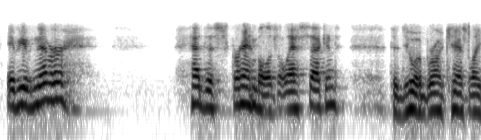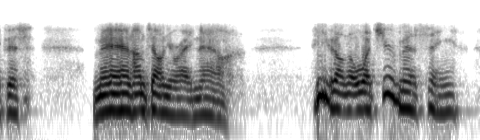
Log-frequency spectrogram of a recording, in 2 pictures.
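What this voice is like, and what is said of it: Slightly out of breath. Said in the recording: “just a little out of breath. Not much, though.”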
